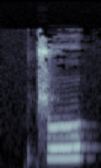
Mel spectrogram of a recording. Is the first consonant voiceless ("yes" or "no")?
yes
